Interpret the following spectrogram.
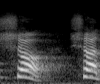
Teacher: मुख में घर्षण होता है और मुख से ऊष्मा यानी गर्म वायु निकलती है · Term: ऊष्म व्यंजन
